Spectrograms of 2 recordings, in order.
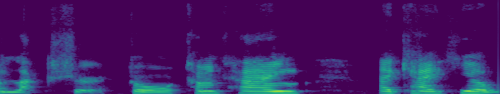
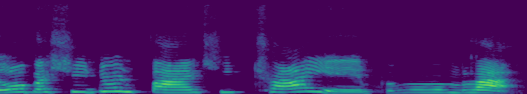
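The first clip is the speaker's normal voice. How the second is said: mocking teacher; 7 semitones higher than usual. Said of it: "and then he said".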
